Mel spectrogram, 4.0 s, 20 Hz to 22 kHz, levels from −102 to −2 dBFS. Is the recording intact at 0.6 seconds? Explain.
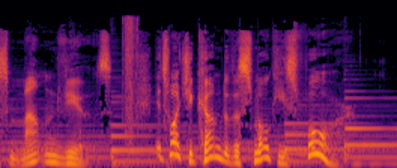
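Yes, the audio is intact at 0.6 seconds, with no audible fault at that point.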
